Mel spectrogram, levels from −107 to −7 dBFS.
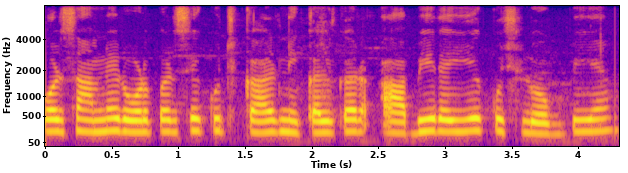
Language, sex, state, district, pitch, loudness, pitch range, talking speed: Hindi, female, Himachal Pradesh, Shimla, 215 Hz, -15 LUFS, 205-225 Hz, 225 wpm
